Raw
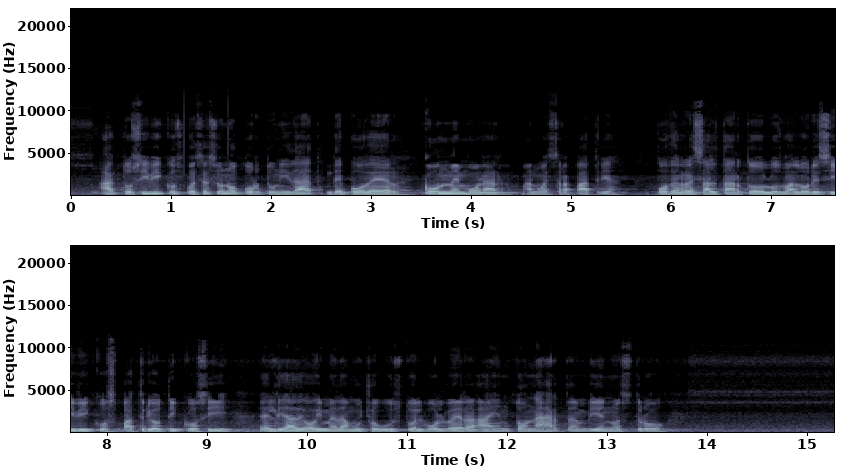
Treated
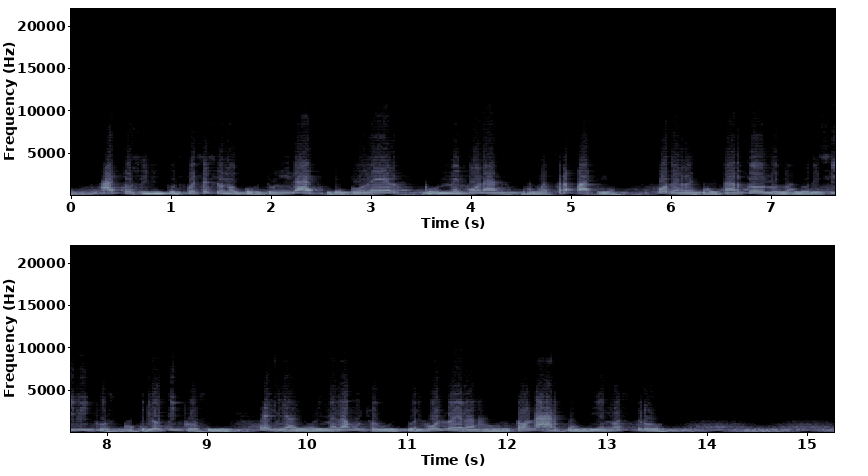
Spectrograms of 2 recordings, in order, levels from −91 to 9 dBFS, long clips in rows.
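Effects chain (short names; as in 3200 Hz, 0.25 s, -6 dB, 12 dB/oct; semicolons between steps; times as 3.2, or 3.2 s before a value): Wiener smoothing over 25 samples; low-pass opened by the level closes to 610 Hz, open at -23.5 dBFS; comb 3.1 ms, depth 55%; upward compressor, threshold -32 dBFS; limiter -24.5 dBFS, peak gain reduction 9 dB; compressor, threshold -29 dBFS, peak gain reduction 3 dB; harmonic tremolo 1.1 Hz, depth 100%, crossover 430 Hz; resonator 130 Hz, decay 0.3 s, harmonics all, mix 50%; gain +6.5 dB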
